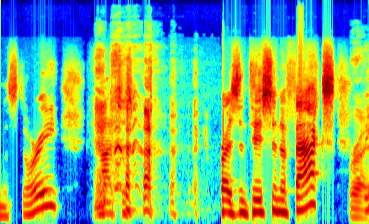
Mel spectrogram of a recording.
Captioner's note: laughs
